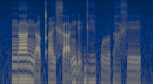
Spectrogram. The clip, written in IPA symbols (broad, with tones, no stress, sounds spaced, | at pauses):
ŋ aː˥ ŋ a̰˧ qʼ e˩ x a̰˧ ŋ ḛ˥ ɡʱ e̤˥ p ɤː˩ ɗ a̤˧ x e˧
